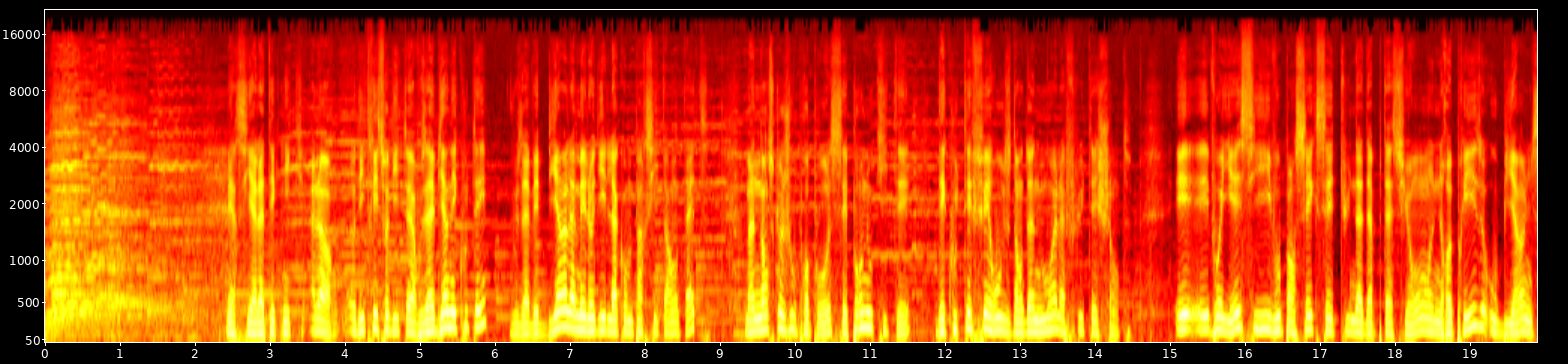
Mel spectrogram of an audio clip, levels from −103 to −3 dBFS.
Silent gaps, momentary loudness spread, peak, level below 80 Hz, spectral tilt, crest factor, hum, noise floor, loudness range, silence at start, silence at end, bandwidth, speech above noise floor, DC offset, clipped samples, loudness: none; 13 LU; -2 dBFS; -36 dBFS; -6.5 dB/octave; 16 dB; none; -45 dBFS; 4 LU; 0 s; 0 s; 16.5 kHz; 29 dB; under 0.1%; under 0.1%; -17 LUFS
